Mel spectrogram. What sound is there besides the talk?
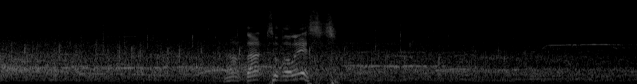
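crowd applauding at pool match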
